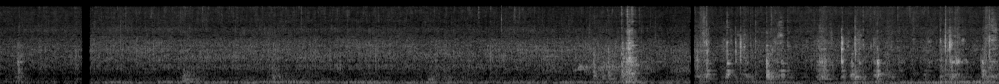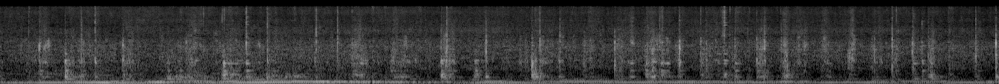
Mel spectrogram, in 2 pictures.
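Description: Mussels and shrimp sizzling in butter and garlic in a cast iron pan. From about six seconds in, a wooden spoon stirs them, and the mussel shells click and clatter against each other and the pan over the steady sizzle.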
